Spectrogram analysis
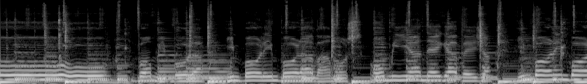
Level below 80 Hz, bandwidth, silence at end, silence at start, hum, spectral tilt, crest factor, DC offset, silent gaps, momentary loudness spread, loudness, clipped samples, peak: -42 dBFS; over 20 kHz; 0 s; 0 s; none; -7.5 dB/octave; 14 dB; under 0.1%; none; 6 LU; -19 LUFS; under 0.1%; -4 dBFS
